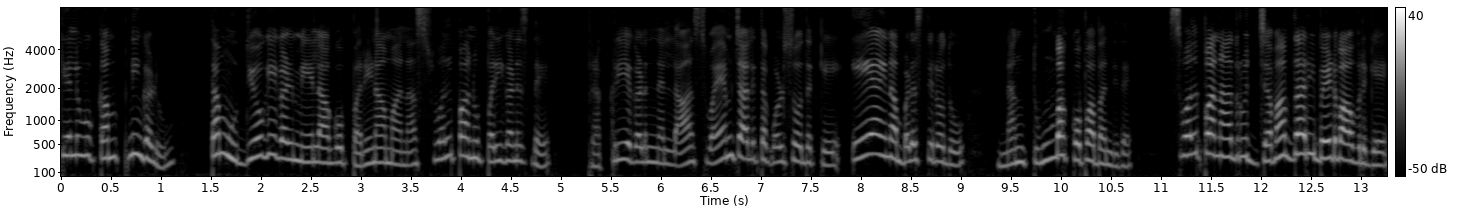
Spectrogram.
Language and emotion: Kannada, angry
